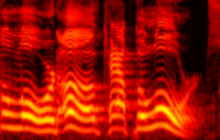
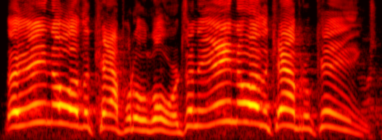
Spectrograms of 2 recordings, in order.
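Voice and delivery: ordinary delivery

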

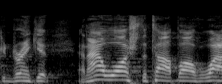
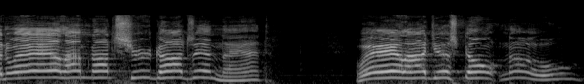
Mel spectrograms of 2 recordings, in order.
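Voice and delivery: higher and slow, mock hesitant waffling; doubtful churchgoer; 8 semitones higher, much slower than usual. Preacher mimics a believer doubting God's open door, slow and unsure. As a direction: drag it out like a reluctant believer. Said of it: "we look at it and say".

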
